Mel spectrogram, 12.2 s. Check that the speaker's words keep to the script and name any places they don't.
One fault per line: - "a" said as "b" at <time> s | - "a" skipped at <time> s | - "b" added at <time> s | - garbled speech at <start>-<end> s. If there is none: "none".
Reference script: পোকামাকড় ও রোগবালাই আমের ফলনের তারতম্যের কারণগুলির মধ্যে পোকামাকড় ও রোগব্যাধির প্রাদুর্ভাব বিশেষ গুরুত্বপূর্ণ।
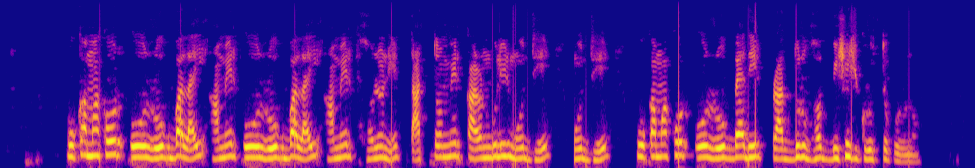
- "ও রোগবালাই আমের" added at 3.0 s
- "মধ্যে" added at 7.2 s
